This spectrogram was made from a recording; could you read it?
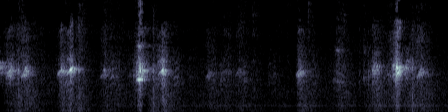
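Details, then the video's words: Double-barred finch (owl finch, Taeniopygia bichenovii), a species of eastern and northern Australia, giving thin, high, nasal calls in short clusters, about one burst every half second with brief pauses. "雙斑草雀(貓頭鷹雀)/Double-barred Finch(Owl Finch)"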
